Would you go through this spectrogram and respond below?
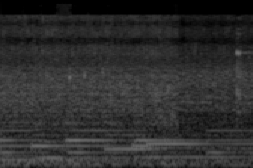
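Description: Water and brown sugar simmer in a pan with a little oil over medium heat, giving a steady, close, soft sizzling bubble that runs unbroken throughout with no one speaking.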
